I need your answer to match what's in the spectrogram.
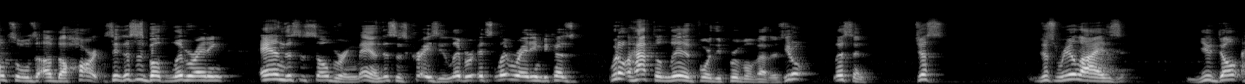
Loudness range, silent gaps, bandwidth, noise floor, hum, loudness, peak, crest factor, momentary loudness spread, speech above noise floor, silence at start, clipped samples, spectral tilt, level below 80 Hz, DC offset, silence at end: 5 LU; none; 8.4 kHz; -69 dBFS; none; -18 LUFS; 0 dBFS; 18 dB; 11 LU; 52 dB; 0 s; under 0.1%; -4.5 dB/octave; -76 dBFS; under 0.1%; 0 s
